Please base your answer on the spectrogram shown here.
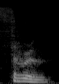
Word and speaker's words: through: we say through through to make this th sound if you watch my mouth i don't know if you can see here put your thumb i'm sorry this is very strange i know this is very very strange but you put your tongue here and it's like air going through through through and it's a long vowel sound through and the second and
